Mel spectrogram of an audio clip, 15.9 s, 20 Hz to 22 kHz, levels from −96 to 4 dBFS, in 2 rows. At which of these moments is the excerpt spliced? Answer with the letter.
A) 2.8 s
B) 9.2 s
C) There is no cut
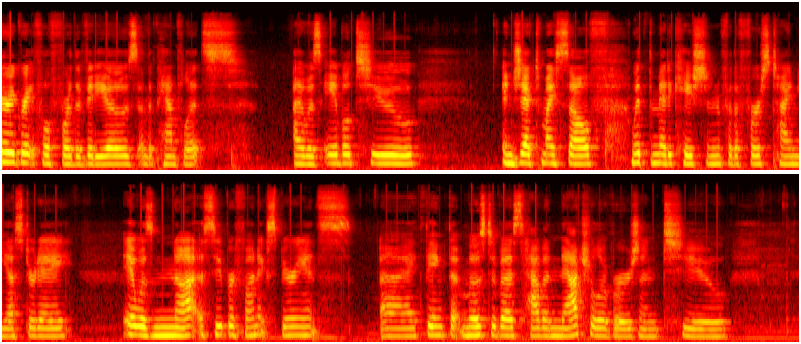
B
